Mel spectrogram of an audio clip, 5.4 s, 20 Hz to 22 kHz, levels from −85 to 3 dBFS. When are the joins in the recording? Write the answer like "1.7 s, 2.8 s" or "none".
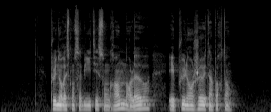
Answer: none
